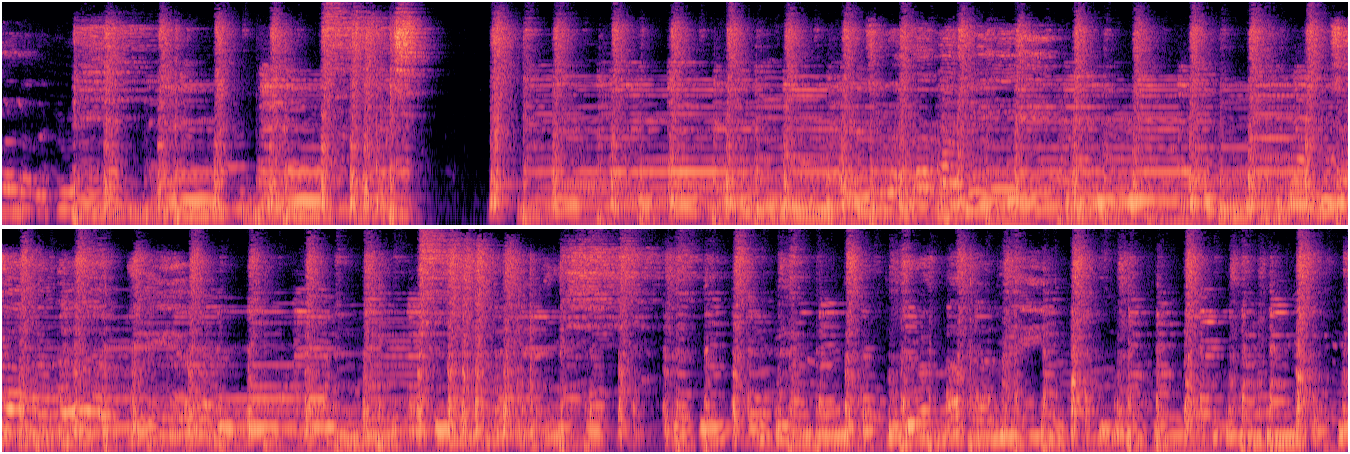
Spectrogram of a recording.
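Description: A live rock band plays an instrumental passage on electric guitar, bass guitar and drum kit. The sound cuts out completely for about half a second around four seconds in, then the music resumes.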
